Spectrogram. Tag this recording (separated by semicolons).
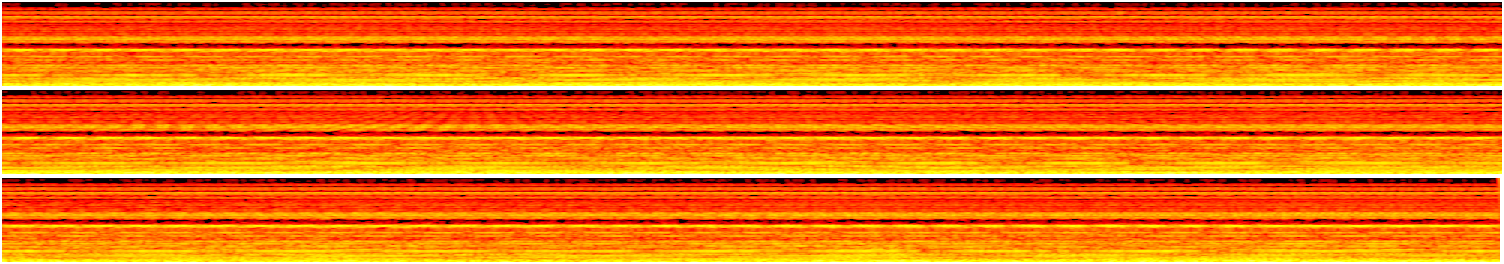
Ambience; Indoors; Room; Scifi; Tone; Turbine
